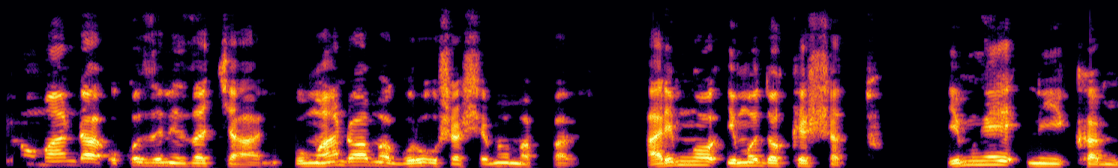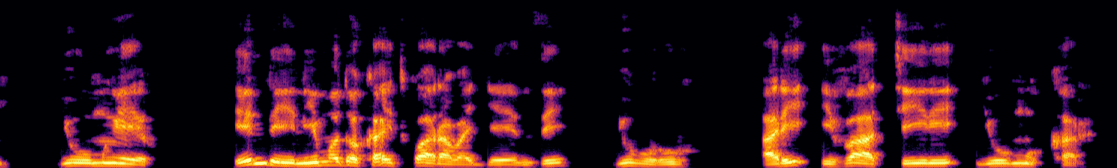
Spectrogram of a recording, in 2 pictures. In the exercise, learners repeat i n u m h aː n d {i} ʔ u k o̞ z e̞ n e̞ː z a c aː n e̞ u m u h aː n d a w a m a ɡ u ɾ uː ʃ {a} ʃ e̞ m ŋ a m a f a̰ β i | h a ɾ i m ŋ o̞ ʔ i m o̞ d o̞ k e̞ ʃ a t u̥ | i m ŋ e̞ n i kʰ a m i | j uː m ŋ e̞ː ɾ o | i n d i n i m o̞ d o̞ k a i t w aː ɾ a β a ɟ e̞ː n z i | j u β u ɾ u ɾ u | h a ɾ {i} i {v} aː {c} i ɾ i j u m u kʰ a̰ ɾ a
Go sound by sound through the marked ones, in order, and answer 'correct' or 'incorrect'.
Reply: incorrect: a, correct, correct, correct, incorrect: t

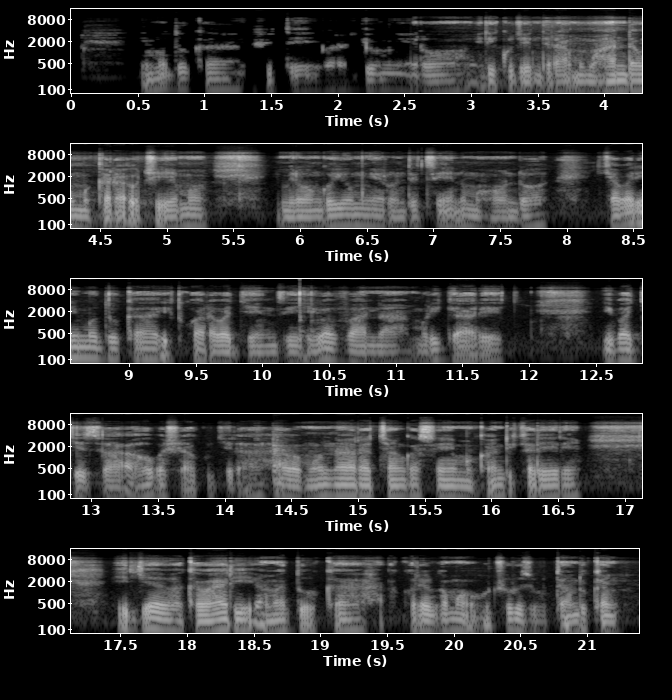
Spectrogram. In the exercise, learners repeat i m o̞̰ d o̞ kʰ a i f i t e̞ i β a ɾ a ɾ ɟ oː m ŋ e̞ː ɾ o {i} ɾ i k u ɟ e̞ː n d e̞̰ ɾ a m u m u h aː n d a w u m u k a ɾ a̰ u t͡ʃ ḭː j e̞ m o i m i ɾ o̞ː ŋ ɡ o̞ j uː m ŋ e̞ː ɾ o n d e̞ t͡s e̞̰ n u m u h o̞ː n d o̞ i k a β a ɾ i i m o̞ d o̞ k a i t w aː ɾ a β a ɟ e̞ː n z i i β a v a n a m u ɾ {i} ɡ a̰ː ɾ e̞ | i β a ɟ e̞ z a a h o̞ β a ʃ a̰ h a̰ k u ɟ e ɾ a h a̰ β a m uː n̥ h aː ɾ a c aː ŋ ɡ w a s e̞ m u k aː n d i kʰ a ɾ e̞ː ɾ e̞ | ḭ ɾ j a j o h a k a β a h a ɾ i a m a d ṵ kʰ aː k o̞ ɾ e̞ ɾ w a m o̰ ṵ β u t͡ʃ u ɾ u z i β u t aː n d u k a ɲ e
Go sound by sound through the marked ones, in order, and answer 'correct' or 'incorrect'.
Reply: correct, correct

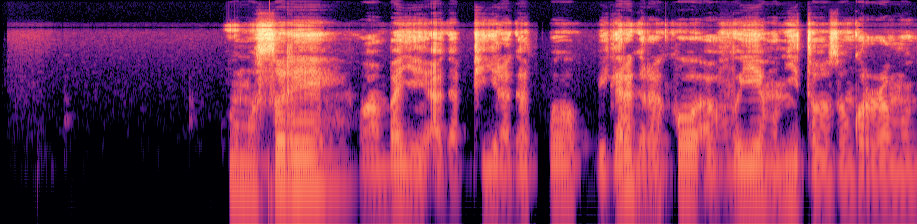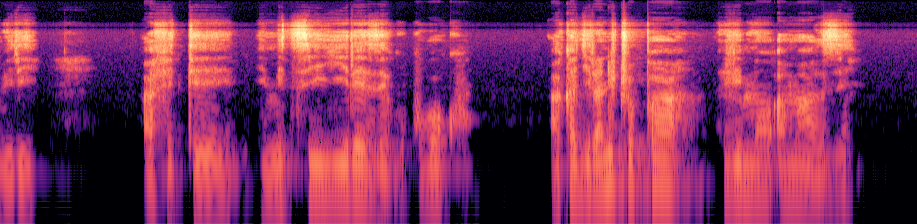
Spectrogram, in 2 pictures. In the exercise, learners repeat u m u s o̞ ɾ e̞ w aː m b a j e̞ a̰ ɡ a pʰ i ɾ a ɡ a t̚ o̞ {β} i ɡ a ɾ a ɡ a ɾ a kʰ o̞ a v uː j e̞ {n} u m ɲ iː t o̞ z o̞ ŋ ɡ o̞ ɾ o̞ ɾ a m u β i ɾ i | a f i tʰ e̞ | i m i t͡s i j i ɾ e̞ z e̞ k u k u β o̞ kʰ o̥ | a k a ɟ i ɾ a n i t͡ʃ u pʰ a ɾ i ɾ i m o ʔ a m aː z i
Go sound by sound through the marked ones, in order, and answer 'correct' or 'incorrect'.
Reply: correct, incorrect: m

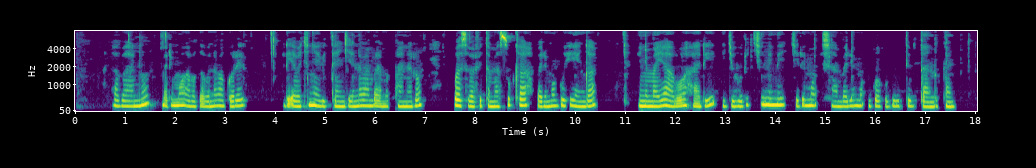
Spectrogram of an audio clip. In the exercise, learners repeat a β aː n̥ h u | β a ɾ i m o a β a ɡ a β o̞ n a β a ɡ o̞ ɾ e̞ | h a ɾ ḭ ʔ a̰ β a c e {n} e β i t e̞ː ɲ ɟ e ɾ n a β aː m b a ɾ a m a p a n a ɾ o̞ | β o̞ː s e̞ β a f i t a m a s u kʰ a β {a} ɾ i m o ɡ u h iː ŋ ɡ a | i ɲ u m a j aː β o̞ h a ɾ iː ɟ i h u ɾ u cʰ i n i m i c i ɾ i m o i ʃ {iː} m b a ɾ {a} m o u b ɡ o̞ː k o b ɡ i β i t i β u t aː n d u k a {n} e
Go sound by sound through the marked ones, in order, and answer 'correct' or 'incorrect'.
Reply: incorrect: ɲ, correct, incorrect: aː, incorrect: i, incorrect: ɲ

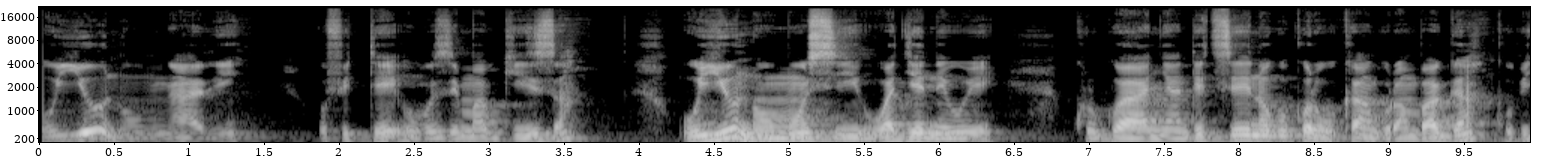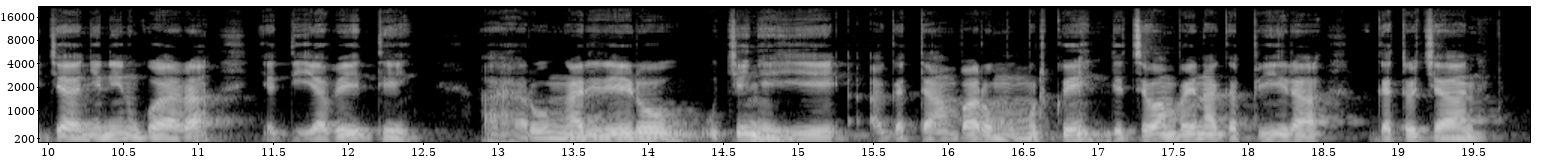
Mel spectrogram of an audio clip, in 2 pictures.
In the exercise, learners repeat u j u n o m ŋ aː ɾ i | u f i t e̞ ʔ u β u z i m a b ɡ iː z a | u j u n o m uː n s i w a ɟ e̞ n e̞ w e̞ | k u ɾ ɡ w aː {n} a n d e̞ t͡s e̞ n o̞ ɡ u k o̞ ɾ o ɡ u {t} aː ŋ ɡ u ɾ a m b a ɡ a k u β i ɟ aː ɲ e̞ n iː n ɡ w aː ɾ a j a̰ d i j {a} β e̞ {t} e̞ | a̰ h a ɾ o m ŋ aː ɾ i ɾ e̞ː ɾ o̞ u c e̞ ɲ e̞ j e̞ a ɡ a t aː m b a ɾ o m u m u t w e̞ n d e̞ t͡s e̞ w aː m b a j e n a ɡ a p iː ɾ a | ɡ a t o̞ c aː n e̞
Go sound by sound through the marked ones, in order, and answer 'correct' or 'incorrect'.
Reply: incorrect: ɲ, incorrect: k, correct, correct

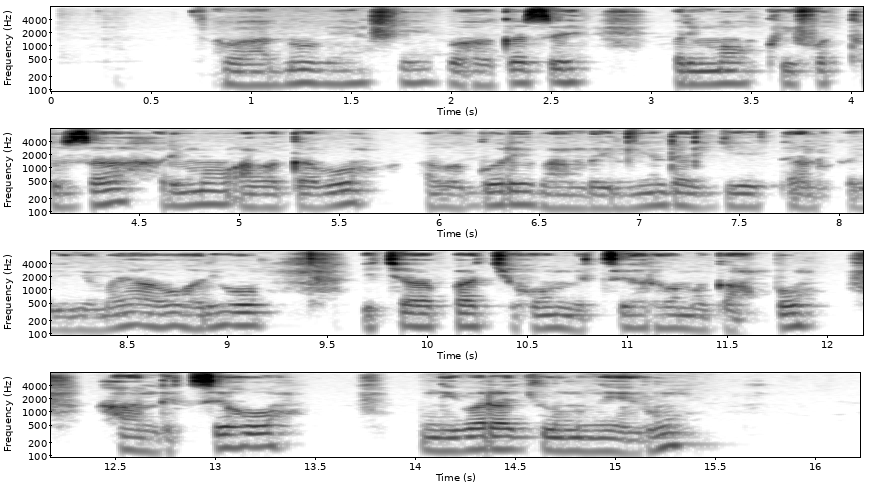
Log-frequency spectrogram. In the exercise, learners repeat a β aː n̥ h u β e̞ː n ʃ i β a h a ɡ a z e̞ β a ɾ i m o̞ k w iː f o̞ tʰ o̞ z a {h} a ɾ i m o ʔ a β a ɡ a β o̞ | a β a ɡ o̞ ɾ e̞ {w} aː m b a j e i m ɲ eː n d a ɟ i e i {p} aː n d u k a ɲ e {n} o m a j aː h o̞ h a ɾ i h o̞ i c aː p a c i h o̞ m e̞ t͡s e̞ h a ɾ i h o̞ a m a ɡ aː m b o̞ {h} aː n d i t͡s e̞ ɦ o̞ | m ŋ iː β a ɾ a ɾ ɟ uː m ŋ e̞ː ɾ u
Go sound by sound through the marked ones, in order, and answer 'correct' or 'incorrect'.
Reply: correct, incorrect: β, incorrect: t, incorrect: ɲ, correct

